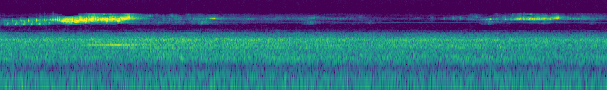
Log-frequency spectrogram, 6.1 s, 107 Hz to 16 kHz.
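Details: Peregrine falcon quadruplets at a Rome nest on 12 April 2024, begging while the adults feed them, nest-camera sound: one loud high, strained squealing burst near the start, then fainter wheezy cries later over constant background hum.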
